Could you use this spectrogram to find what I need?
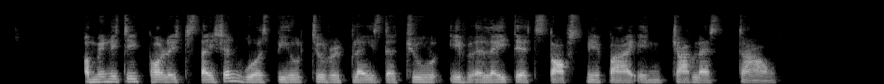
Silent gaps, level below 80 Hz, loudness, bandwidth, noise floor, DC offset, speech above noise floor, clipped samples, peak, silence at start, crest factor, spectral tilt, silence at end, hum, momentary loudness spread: none; -56 dBFS; -24 LUFS; 11 kHz; under -90 dBFS; under 0.1%; over 67 dB; under 0.1%; -4 dBFS; 0.85 s; 20 dB; -5.5 dB/octave; 1.1 s; none; 6 LU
